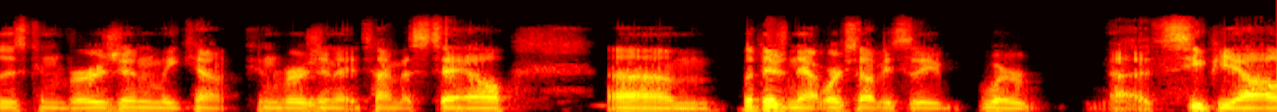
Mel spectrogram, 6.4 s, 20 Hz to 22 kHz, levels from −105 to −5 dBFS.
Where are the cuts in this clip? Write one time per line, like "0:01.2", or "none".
0:03.9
